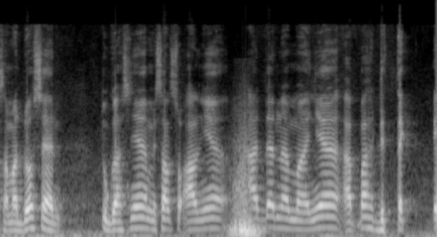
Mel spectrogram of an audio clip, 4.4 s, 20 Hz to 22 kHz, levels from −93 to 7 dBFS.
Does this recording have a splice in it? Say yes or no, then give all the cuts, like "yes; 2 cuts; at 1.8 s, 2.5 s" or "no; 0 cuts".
yes; 1 cut; at 2.4 s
